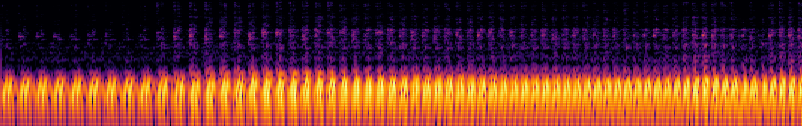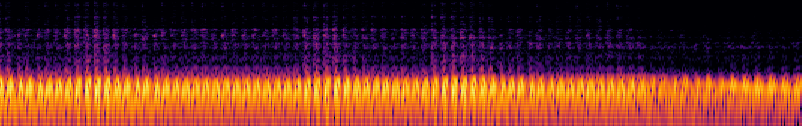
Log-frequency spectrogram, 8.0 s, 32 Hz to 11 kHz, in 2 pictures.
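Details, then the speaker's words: 1964 MG Midget Mk II after 30 years sitting outdoors: uneven, lumpy idle around three beats a second that surges and sags like a misfire; rough running blamed on carbs with stuck plungers. "she's running pretty rough uh and that's definitely going to be a a a product of the carbs"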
